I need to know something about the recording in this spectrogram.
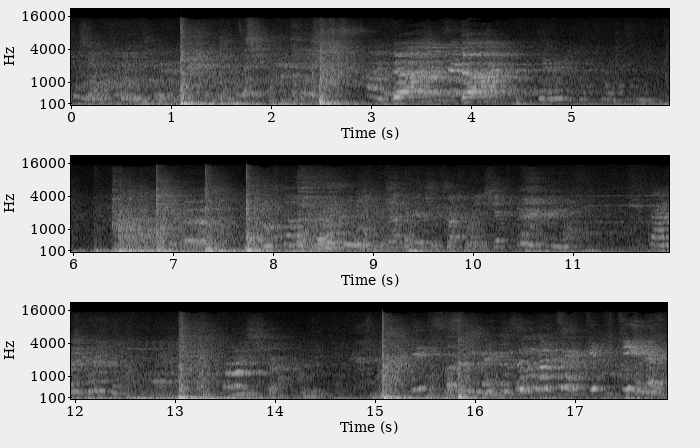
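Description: Bodies thud onto a padded mat as children are thrown.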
